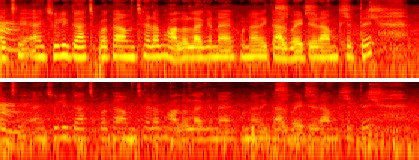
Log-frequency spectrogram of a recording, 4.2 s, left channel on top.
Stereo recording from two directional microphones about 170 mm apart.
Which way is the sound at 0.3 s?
55° left (ahead or behind).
